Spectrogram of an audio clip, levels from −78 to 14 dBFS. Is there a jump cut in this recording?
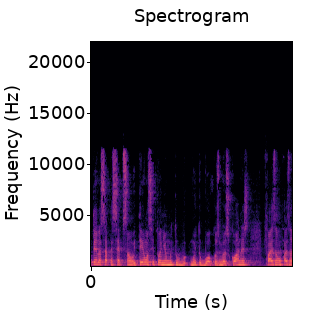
no; 0 cuts

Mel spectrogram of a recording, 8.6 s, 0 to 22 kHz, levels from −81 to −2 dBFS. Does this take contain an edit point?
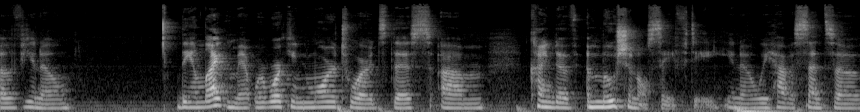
no; 0 cuts

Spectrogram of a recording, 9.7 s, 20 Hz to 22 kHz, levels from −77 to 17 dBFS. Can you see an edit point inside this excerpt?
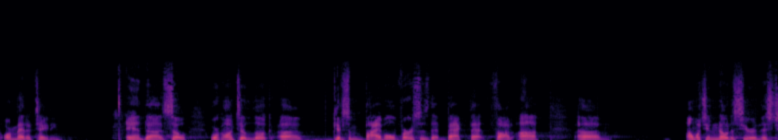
no; 0 cuts

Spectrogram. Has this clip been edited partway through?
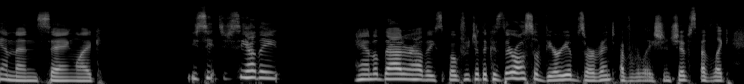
no; 0 cuts

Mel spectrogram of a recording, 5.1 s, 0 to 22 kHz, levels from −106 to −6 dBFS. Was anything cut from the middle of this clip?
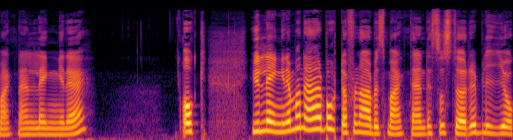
no; 0 cuts

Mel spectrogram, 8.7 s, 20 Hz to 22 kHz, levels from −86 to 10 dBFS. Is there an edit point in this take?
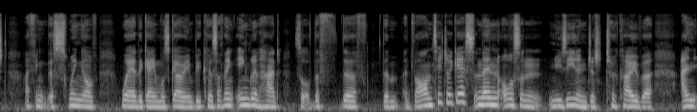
yes; 2 cuts; at 3.6 s, 4.7 s

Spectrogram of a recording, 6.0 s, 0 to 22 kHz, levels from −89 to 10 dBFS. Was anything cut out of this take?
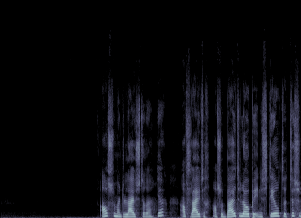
yes; 4 cuts; at 2.4 s, 3.1 s, 3.8 s, 4.1 s

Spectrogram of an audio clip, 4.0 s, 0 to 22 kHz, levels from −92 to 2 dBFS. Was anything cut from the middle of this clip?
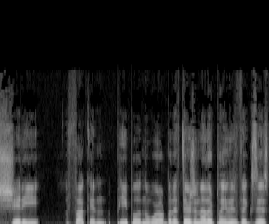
no; 0 cuts

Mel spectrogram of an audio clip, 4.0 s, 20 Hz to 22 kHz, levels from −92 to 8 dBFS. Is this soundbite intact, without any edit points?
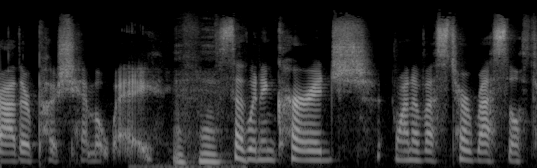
no; 2 cuts; at 1.8 s, 2.9 s

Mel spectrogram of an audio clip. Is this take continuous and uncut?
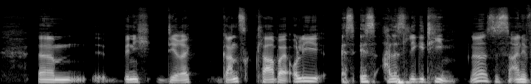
no; 1 cut; at 3.3 s

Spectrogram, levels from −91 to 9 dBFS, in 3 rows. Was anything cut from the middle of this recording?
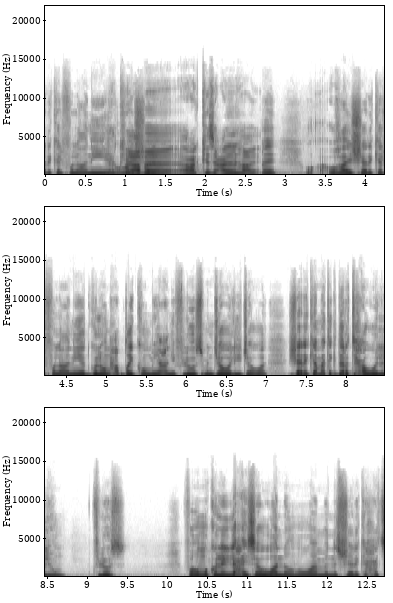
yes; 2 cuts; at 2.7 s, 5.0 s

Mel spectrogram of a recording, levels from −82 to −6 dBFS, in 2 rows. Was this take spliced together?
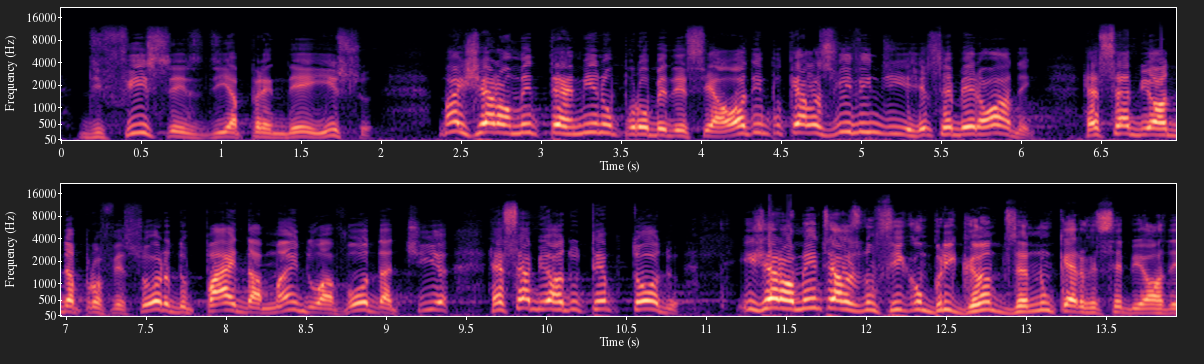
no; 0 cuts

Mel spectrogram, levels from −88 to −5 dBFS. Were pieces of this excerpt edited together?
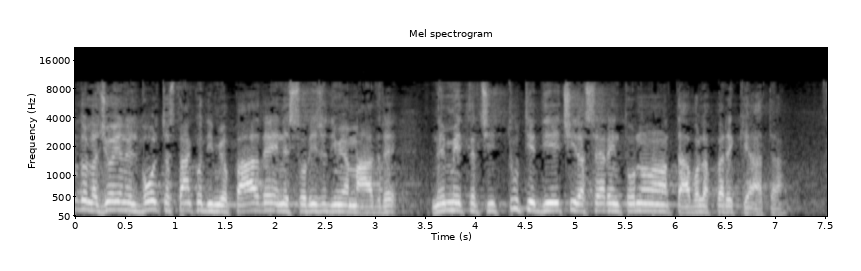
no; 0 cuts

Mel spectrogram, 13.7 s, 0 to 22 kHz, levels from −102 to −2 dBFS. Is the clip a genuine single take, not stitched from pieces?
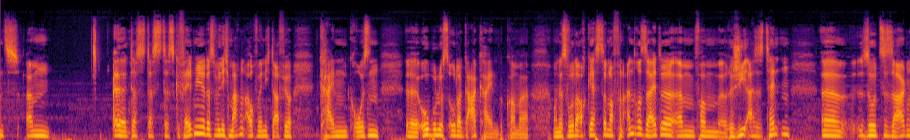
yes; 0 cuts

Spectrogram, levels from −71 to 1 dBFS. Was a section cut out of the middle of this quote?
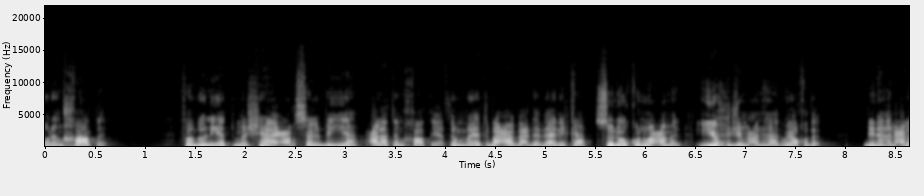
yes; 5 cuts; at 3.4 s, 4.0 s, 5.5 s, 6.4 s, 7.4 s

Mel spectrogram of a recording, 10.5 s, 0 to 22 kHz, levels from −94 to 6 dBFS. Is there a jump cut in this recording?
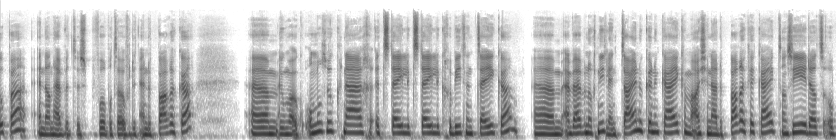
yes; 5 cuts; at 1.7 s, 3.5 s, 5.1 s, 6.6 s, 7.6 s

